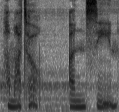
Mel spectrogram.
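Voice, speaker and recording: A woman narrating a dramatic audio story in a solemn, measured way with weighty pauses. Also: lowish voice, steady tone, vocal fry, a little hiss or hum. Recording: narration under loud dramatic music. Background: loud music.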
